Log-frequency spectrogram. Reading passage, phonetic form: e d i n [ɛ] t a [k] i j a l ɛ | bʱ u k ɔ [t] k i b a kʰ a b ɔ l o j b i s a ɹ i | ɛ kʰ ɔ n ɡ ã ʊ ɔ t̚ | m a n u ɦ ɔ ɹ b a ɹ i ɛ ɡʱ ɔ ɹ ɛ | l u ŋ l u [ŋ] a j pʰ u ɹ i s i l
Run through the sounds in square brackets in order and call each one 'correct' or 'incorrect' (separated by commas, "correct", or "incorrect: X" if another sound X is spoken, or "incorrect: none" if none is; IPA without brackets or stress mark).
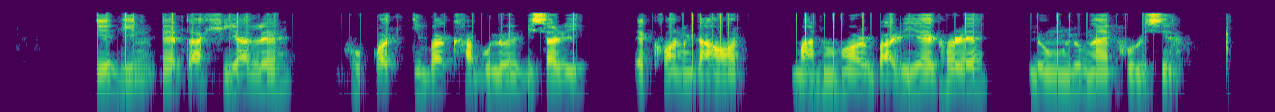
correct, incorrect: x, correct, correct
